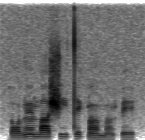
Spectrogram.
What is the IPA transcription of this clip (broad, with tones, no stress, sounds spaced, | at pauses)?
ɾ ɔ˨ l ɛ̃˧ m a˧ ʃ i˧ t e˦ k͡p ã˧ m ã˨ k͡p e˧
